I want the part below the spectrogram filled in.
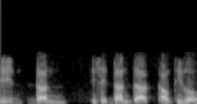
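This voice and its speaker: Here is a man with a Chinese accent. His pitch swings very widely. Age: 60s. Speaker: Tai Chi master and healing teacher. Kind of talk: radio interview. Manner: halting.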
